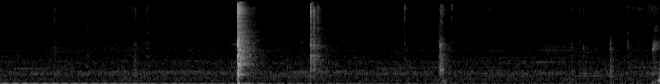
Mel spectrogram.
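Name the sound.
scissors cutting open plastic anti-theft packaging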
